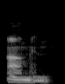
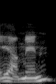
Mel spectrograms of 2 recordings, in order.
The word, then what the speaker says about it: Amen: ets hora mortis nostre Amén el Amén el acento no va en la Amén sino Amén Sí yo cuando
